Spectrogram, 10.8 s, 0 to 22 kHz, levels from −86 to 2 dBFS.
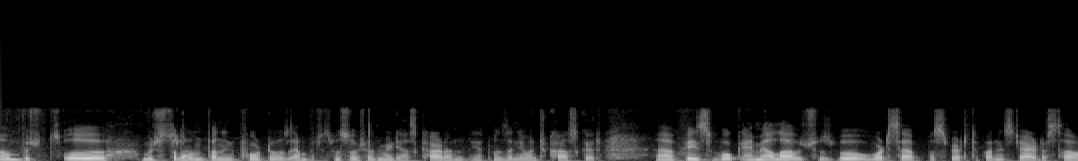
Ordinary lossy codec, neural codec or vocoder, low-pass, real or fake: none; none; 7.2 kHz; real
